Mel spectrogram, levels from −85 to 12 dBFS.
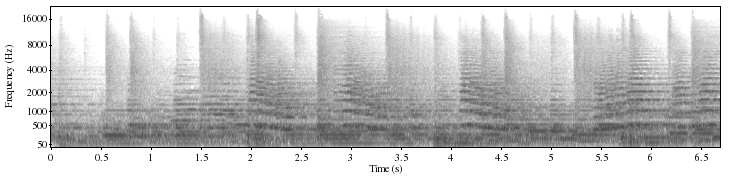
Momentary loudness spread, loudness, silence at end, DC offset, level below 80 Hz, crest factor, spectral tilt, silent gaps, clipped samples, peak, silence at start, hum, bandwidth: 5 LU; -22 LUFS; 0 s; under 0.1%; -42 dBFS; 14 dB; -6 dB/octave; none; under 0.1%; -6 dBFS; 0 s; none; 19 kHz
